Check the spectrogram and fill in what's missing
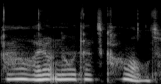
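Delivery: unvoiced whisper; whispered aside. Real, not acted. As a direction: drop to a hush. Both drop to whisper.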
